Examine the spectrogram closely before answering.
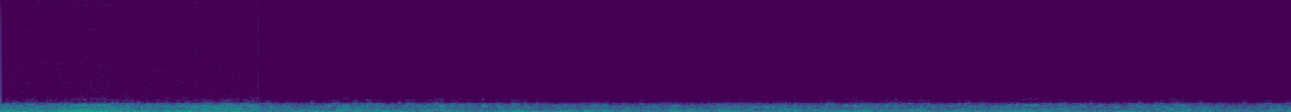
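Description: A muffled, low rumbling noise with no clear pitch that slowly fades.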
